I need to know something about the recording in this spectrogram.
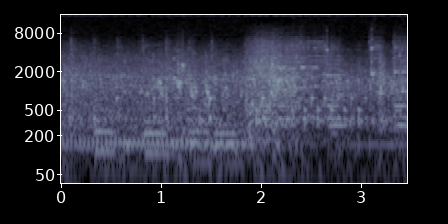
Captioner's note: horn blaring; chicken clucking; funny music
